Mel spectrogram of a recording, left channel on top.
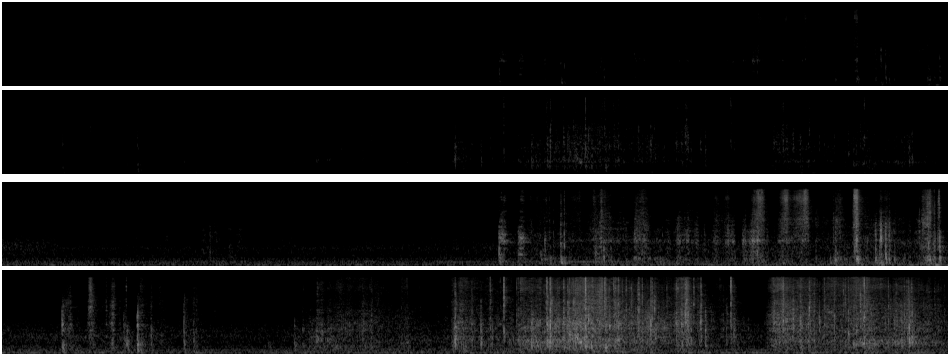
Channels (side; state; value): left; quieter; 22.6 dB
